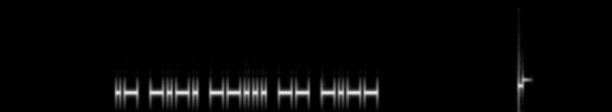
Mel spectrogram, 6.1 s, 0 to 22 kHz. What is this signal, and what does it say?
Morse code, heard as a keyed tone, about 28 wpm, 700 Hz. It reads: AC7MY
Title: USA Call Signs - 5 Characters - 2x Character Spacing - 28wpm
